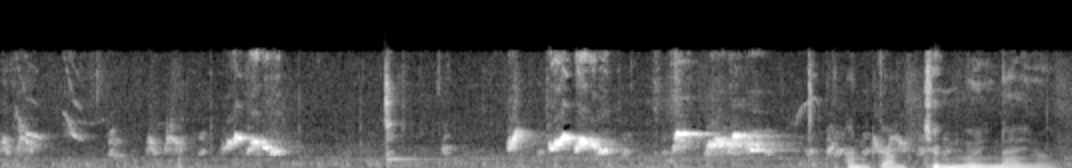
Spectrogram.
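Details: Young two-month-old red-whiskered bulbul in a bổi-type cage sings several short, slurred, chirpy phrases spaced about a second apart. A human voice speaks near the end.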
